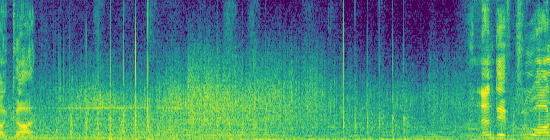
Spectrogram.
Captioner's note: planes buzz; machine guns rattle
